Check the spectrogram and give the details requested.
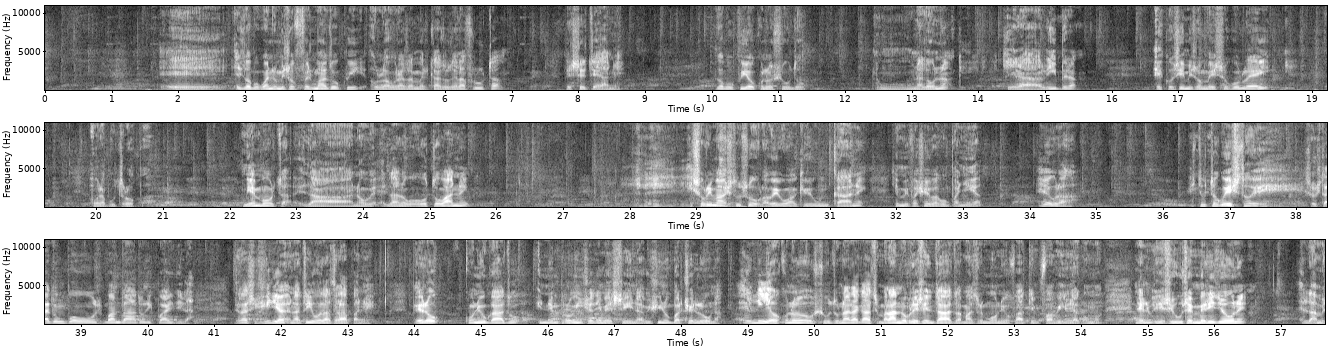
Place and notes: Via Felice Cavallotti, Massa MS, Italia - Filippo
Filippo è siciliano. Sta seduto tutto il giorno su una panca accanto alla bottega di alimentari. Ha lavorato nel circo. Dopo varie peripezie è arrivato a Massa e ha trovato lavoro al mercato di Piazza Mercurio. Si è messo con una donna della borgata. Ora è rimasto solo, gli è morto anche il cane, ma ama la solitudine.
